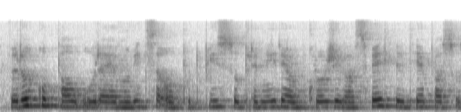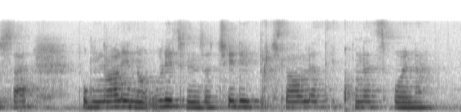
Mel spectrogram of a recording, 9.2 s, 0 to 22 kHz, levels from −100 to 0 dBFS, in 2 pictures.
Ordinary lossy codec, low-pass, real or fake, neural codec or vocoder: none; 9.9 kHz; fake; vocoder, 22.05 kHz, 80 mel bands, WaveNeXt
